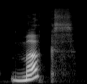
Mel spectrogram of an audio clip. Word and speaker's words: Mx: MX is often pronounced MUX.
